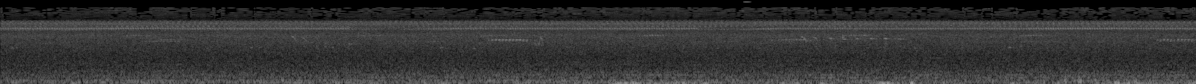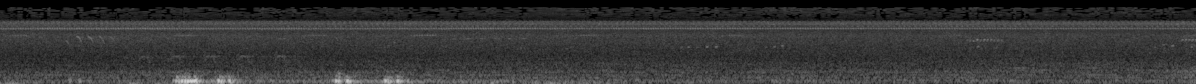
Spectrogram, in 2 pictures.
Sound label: Anomalous Environmental Sounds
